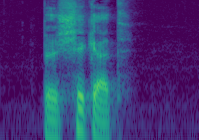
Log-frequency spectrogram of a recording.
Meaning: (verb) past participle of beschickern; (adjective) drunken
- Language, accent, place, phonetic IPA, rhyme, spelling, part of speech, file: German, Germany, Berlin, [bəˈʃɪkɐt], -ɪkɐt, beschickert, adjective / verb, De-beschickert.ogg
